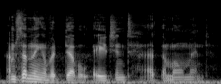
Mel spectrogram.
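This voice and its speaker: A man acting in an audio drama as a cagey investigator, measured, evasive and dryly polite, with a gravelly voice. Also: fairly low pitch. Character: cagey, coolly polite male investigator and double agent. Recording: reverberant hall with background noise.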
